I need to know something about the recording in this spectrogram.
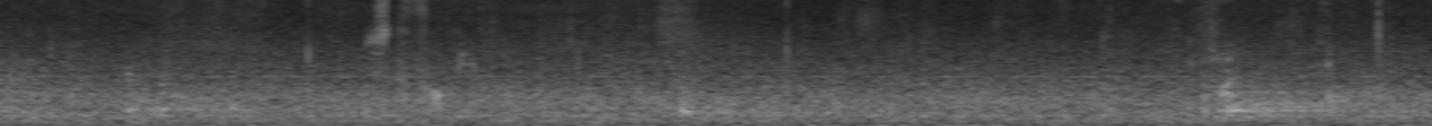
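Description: A man speaks quietly near the front of an echoing hall.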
